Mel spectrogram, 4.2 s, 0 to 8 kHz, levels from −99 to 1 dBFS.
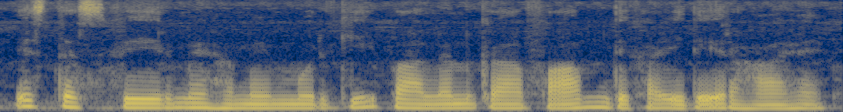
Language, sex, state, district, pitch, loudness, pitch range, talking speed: Hindi, male, Uttar Pradesh, Lalitpur, 110 Hz, -17 LUFS, 110-120 Hz, 170 wpm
